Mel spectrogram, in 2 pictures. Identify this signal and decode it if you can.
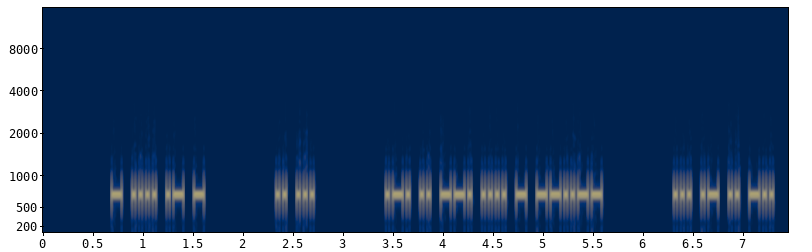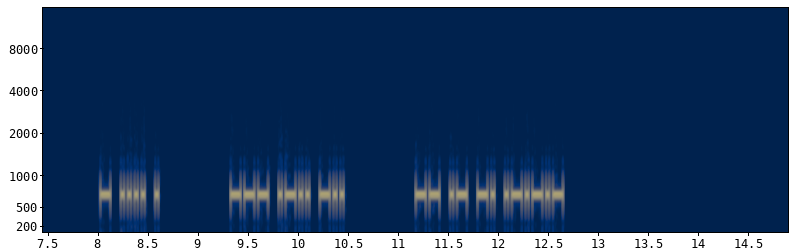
Morse code, heard as a keyed tone, about 36 wpm, 700 Hz. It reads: THAT IS RIGHT, SAID THE OLD MAN.
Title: 3x Word-Spacing - Sentences from Top 200 Words - 35wpm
